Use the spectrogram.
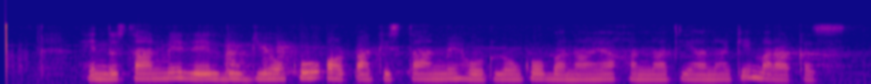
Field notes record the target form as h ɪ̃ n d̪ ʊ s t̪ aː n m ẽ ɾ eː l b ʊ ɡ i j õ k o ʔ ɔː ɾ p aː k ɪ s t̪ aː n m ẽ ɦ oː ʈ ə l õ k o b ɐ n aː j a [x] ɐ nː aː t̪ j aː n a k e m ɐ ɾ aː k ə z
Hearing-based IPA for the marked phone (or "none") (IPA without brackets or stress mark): x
